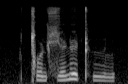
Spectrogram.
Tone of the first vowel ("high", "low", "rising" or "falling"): low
